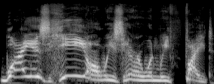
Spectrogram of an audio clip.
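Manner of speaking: very high, shrill, piercing shouting yell. In a speeding car, Stepmom interrupts a screaming match to point at the narrator, shouting. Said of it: "She shouted".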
